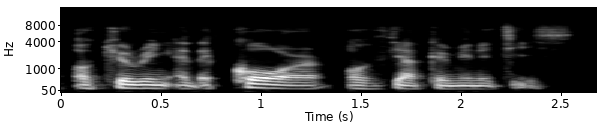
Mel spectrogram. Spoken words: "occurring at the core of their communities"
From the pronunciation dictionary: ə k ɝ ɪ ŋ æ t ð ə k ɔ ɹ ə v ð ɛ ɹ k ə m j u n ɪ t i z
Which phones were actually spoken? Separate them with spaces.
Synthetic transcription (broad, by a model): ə k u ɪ ŋ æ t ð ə k ɔ ɹ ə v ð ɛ k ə m j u n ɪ t i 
